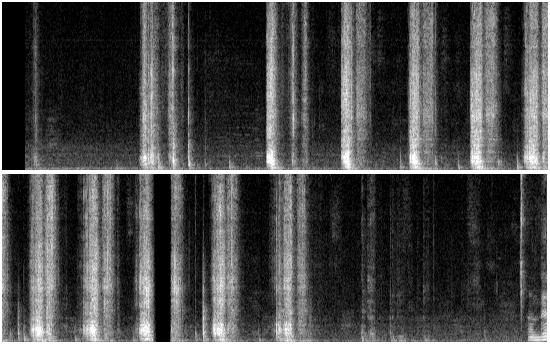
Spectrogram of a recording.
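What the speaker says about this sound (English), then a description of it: "So I will cut my onion also again into half." A knife chopping an onion on a board, a series of sharp, close cuts coming in irregular bursts, some quick and some spaced apart, against a quiet background.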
